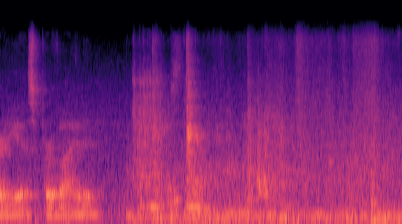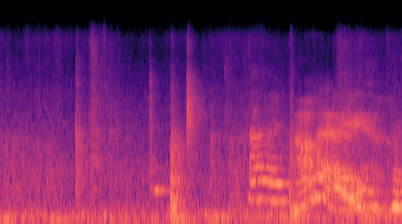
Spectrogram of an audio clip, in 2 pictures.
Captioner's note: sound of door opening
